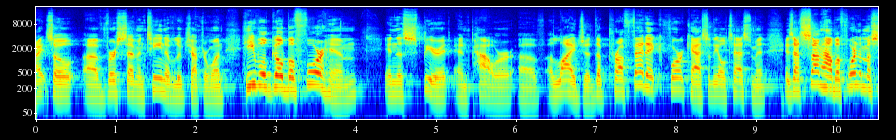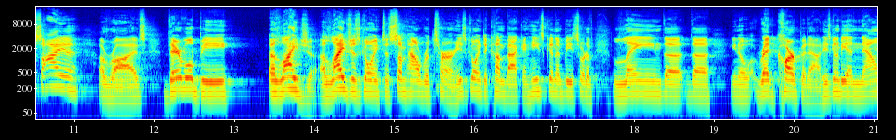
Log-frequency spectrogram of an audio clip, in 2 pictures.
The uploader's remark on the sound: at Liberty Baptist Church in Liberty, Missouri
